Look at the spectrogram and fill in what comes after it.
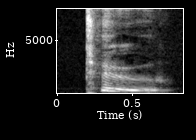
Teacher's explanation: So for example, if you're singing to, T-O, then the T is unvoiced and you only make sound when you get to the O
